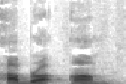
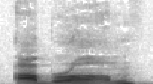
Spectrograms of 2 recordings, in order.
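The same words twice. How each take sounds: First: Abraham as "ah-bra-AHM", two separate A's; both A's pronounced. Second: Abram as "ah-BRAHM", one long A; A's run together. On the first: Teacher corrects the merged version, both A's sounded. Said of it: "you pronounce both of them". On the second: Teacher shows what to avoid, A's merged. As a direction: merge the end of Abram into a single slow "brahm". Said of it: "Not Abram". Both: Shown as a demonstration.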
